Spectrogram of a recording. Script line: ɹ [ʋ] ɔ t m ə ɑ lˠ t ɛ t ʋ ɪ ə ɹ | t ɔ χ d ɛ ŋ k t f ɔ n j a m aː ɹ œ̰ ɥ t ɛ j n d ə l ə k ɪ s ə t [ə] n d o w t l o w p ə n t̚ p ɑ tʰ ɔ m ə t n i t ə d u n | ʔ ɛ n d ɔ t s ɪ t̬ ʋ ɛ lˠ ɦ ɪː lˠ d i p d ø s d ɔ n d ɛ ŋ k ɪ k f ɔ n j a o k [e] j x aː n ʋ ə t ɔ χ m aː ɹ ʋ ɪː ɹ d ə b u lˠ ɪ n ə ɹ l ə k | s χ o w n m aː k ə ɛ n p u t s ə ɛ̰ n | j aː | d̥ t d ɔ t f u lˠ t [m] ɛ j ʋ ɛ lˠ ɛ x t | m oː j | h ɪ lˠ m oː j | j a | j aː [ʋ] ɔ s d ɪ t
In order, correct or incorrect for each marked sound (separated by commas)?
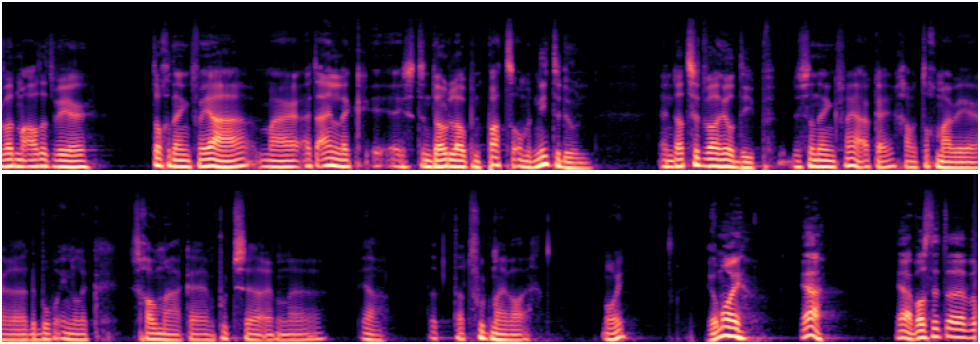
correct, correct, correct, correct, correct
